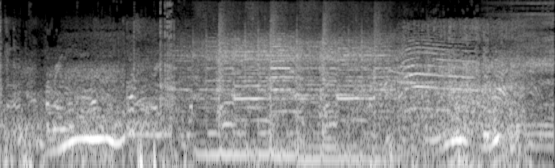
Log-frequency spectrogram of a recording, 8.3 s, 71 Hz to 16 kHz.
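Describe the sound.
A jet ski engine roars loudly, its pitch rising and falling as it revs across the water while a family, including a 4-year-old child, rides it, with people's voices mixed in over the steady motor noise.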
